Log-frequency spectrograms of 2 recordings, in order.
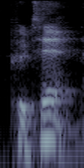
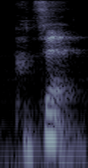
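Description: First: Put-on "poutine" said the English way, poo-teen; English pronunciation. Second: "poutine" said the French way, like poo-tsin with a nasal end; French pronunciation. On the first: Explaining to her friend how English speakers say the dish, "poutine" as poo-teen. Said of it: "So in English". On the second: Explaining to her friend how the French say the dish, "poutine" as poo-tsin. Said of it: "Because in French". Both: Shown as a demonstration.

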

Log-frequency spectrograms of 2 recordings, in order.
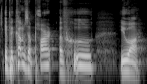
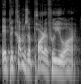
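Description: First: "part" lifted high, slow, with a pause before "you are"; slow emphatic repeat. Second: Said in the usual way. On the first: Shown as a demonstration. Preacher driving home who you are, slow and emphatic.

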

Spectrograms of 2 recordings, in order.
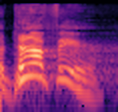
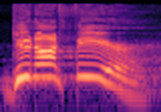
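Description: First: "Do not fear" with a quicker falling "not"; a leader telling people plainly not to fear; leader's reassurance. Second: "not" in "Do not fear" stretched and stressed over a slow line; a leader slowly pressing "not" to calm the people; leader's reassurance. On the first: Leader repeating "not" more briskly to the people. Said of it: "They say". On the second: Leader slowly stressing "not" to calm the frightened people. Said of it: "here's what they say". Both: Retold or imitated.

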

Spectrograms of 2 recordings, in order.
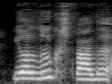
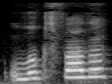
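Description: First: Said in the usual way. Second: "Luke's father" lifted higher into a question; questioning echo. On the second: A narrator's reading. Hermes querying the boy's introduction, "Luke's father" as a question.

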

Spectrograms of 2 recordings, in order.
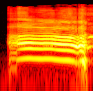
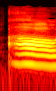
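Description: First: Loud, drawn-out oh; mock the penny dropping, big and long; exaggerated realization. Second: A small, noncommittal oh; mild acknowledgement. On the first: Boss's second, dawning reaction retold. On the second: Retold or imitated. Boss's first, mild reaction retold.

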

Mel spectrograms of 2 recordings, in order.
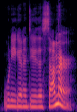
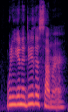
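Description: First: Western Pennsylvania tune. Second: Fast Philly way of asking "What are you gonna do this summer?", pitch a bit up; Philly question tune. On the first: Philly speaker imitates how Western Pennsylvania asks, falling tune. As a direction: ask "What are you gonna do this summer?" the Western Pennsylvania way, dropping on "summer". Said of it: "inflection is different". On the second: Philly speaker demos her own home accent's question, quick. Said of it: "That's how we ask them". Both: Shown as a demonstration.

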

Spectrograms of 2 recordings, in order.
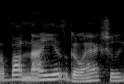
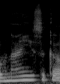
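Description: First: Said in the usual way. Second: Quiet questioning rise on ago; unsure question. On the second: Real, not acted. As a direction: ask yourself, doubtful.

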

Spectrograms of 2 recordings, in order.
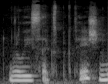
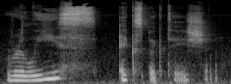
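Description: First: Said in the usual way. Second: Slow, measured inner-voice message; heard inner voice. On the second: Retold or imitated. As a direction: deliver it slowly like a spirit guide speaking. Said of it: "And then I heard".

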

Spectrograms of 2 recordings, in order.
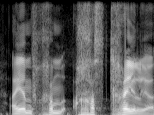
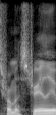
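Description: First: Slow, loud, throaty mock Middle Eastern accent; hammed-up guttural Middle Eastern accent with kh sounds. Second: Said in the usual way. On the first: Imitating a man claiming to be Australian, thick mock Middle Eastern accent. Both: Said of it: "but he says it like".

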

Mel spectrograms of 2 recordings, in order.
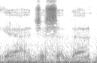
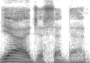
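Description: First: Much lower and much softer, almost under the breath; very quietly. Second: Said in the usual way. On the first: Retold or imitated. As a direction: drop the voice right down as if letting it slip. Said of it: "I said it very quietly". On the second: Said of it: "if you didn't catch that".

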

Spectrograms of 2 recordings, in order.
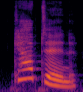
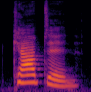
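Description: First: A loud high call to get his attention; exclaiming. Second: A still louder call for attention; repeating louder. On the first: Professor calls to the absorbed captain, loud exclaiming. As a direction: call out sharply across the room. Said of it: "I exclaimed". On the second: Professor calls the captain a second time, louder. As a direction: call him again, much louder. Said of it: "I repeated, nudging him gently". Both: A narrator's reading.

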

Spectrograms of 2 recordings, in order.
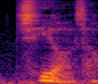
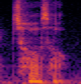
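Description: First: チヨソ with チ and ヨ kept apart; separate syllables. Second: チョソ with チ and ヨ merged into チョ; fused syllables. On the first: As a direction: say チ then ヨ distinctly in チヨソ. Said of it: "一つに融合させて、". (チとヨを分けて「チヨソ」と発音) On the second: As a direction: run it together as チョソ. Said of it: "チョソというふうにしないようにしてください". (チとヨを融合させて「チョソ」と発音) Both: Shown as a demonstration.

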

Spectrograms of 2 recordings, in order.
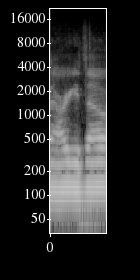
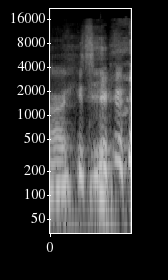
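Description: First: "Are you though" with a voiced th. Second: "through" said with an unvoiced th and r; "Are you through?" ending in a rising "through"; "through" with th as in think. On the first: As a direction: say "though" softly, ending oh. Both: Shown as a demonstration. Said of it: "I didn't know if this is".

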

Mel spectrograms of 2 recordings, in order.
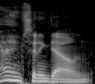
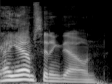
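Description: First: Said in the usual way. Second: Loud, indignant retort; retold protest, louder and higher; aggravated. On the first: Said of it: "I was like". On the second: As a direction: snap back loud, insisting you're sitting.

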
